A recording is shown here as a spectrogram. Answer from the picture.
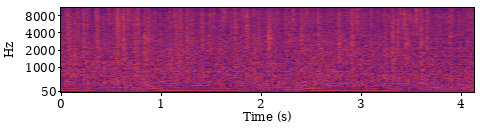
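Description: Turbocharged Mercedes M111 2.3-litre four-cylinder engine of a drift car, heard from inside the cabin, running hard as a loud, steady drone. The drone dips briefly about a second in and again about two and a half seconds in.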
